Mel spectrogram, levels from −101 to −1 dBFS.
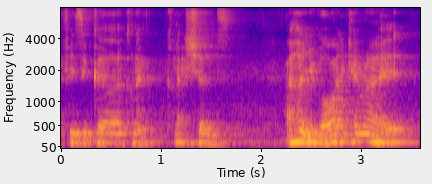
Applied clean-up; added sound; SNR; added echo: none; none; none; reverberation time 0.8 s.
